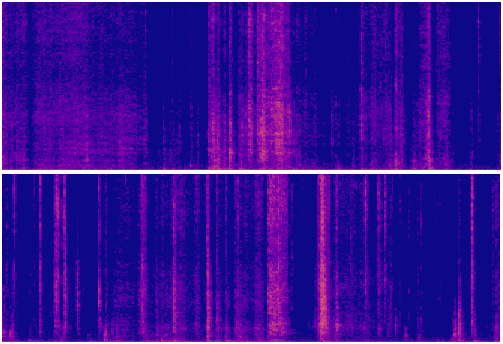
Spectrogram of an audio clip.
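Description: A crinkled aluminium foil sheet, held in the air by both hands, is flexed, crumpled and stretched. It gives quiet, bright crinkling and crackling in irregular bursts over a soft steady background hiss, with a sharper crackle near the end.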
